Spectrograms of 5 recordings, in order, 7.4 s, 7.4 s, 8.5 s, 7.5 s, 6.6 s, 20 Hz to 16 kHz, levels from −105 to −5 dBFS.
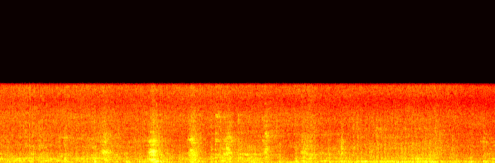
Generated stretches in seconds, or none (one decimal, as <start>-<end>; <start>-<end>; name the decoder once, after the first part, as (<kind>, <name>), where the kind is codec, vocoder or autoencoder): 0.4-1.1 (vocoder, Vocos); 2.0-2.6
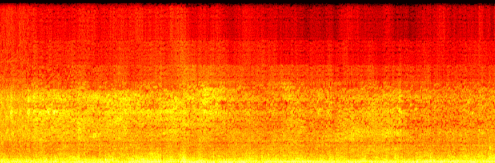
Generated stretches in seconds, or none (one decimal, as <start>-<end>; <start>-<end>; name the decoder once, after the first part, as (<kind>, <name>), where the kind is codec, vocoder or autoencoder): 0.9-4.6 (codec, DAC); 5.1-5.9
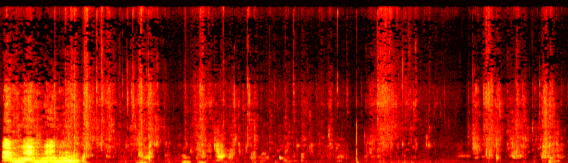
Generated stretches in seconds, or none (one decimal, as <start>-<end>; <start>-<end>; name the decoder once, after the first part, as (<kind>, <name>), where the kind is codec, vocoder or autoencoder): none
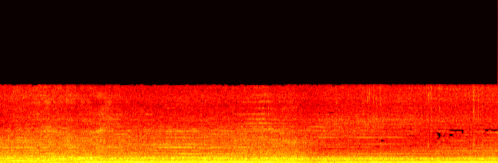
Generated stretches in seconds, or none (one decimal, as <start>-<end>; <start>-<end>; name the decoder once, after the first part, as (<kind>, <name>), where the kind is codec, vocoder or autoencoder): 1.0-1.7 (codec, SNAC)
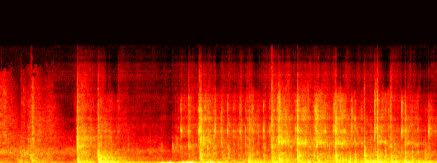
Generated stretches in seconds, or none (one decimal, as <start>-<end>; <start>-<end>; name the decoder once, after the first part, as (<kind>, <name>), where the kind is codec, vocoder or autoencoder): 0.8-6.6 (codec, HILCodec)

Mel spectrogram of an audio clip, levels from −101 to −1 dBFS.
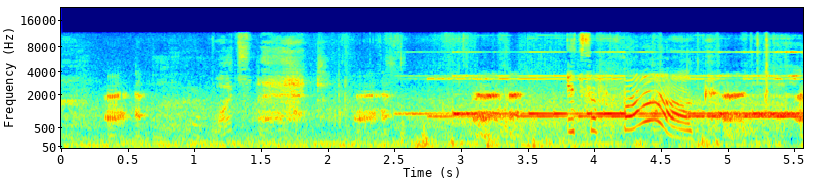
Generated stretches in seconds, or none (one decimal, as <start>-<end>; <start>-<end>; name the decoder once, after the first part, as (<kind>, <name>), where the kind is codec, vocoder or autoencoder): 2.4-3.3 (vocoder, Vocos); 4.9-5.6

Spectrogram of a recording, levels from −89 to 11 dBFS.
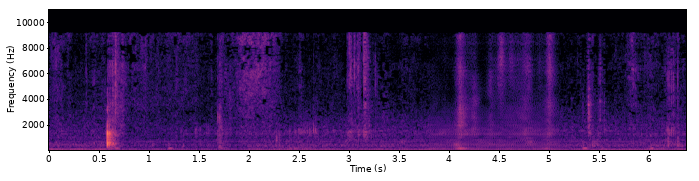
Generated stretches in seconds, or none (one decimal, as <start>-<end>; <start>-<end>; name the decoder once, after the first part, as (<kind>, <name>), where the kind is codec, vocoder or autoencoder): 3.8-5.1 (vocoder, WaveNeXt)

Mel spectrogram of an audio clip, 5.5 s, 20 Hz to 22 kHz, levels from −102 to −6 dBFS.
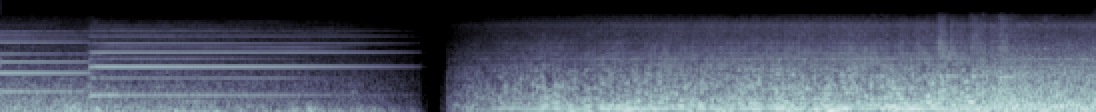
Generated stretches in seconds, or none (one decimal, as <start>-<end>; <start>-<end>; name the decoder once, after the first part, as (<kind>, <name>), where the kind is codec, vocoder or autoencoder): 2.4-4.9 (vocoder, BigVGAN v2)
